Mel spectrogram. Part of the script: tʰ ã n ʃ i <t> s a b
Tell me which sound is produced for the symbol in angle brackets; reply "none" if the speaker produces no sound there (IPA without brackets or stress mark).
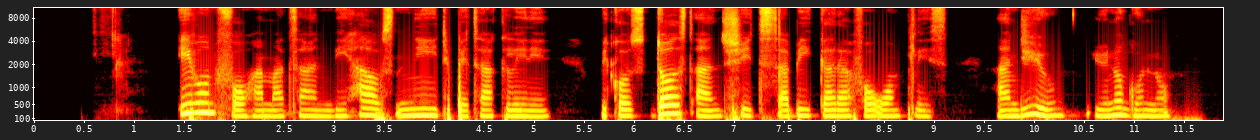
t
